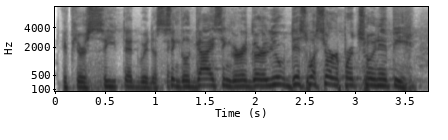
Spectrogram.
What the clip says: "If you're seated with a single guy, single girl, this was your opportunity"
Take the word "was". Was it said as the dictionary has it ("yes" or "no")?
no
